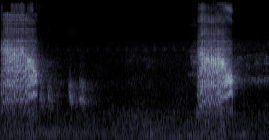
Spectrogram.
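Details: Female greater green leafbird calling to draw in males: a harsh, raspy burst, a softer lower-pitched note just after, then a second loud grating burst two seconds later.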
